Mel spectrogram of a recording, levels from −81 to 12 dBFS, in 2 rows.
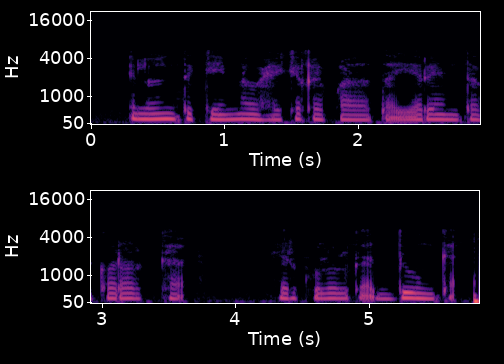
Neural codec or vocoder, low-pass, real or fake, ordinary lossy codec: none; 5.4 kHz; real; none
